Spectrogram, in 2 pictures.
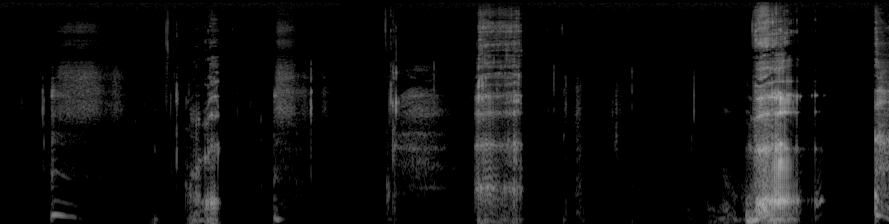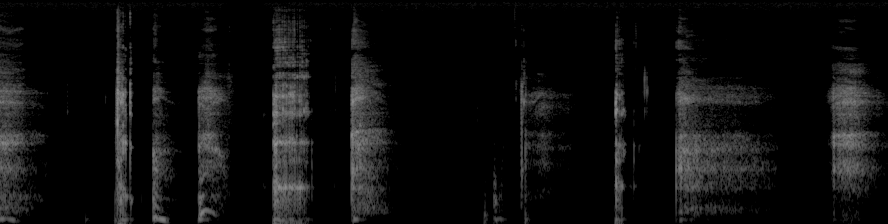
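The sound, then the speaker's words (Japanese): Repeated burps erupt one after another at uneven intervals, some short and abrupt, one long and drawn out near the middle, with breathy exhales and sighs between them. “ここにあなたの精液が入って、ここからゲップになって出てくるの。”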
